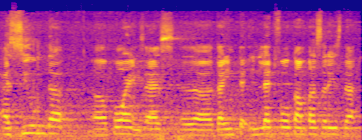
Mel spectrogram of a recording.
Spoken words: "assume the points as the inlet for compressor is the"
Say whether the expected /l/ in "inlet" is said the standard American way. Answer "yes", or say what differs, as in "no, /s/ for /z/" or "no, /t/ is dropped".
yes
